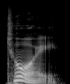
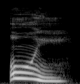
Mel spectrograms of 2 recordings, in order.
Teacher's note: The lips begin forward and rounded and move into a retracted state with the corners of the mouth pulled back, like a slight smile. The /ɔɪ/ is tense and long in duration. Tension should be felt in the jaw, lips, and tongue. · The oi, like in the word toy, is produced by rapidly moving the tongue from the back of the mouth to the forward high part of the mouth. The jaw begins lowered and partially open and moves to an almost closed position. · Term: vowel sound /ɔɪ/, vowel sound oi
